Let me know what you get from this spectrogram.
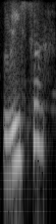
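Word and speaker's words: Lisa Phoenix: Lisa, L-I-S-A, Phoenix, P-H-E-A-N-I-S.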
